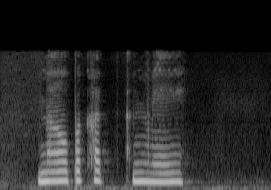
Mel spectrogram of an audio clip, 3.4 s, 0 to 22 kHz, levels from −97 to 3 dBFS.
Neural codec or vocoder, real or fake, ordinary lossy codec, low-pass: codec, 16 kHz, 1.1 kbps, Voila-Tokenizer; fake; MP3, 64 kbps; 7.2 kHz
